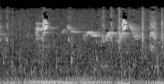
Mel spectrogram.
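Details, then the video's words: Double-collared seedeater calls, female and male, played to stimulate a male: two sharp high chirps about a second apart joined by a thin descending whistled note, over a quiet low hum. "PIADOS de Coleiros Fêmeas e Machos Para Foguear Seu Coleiro!!!"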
